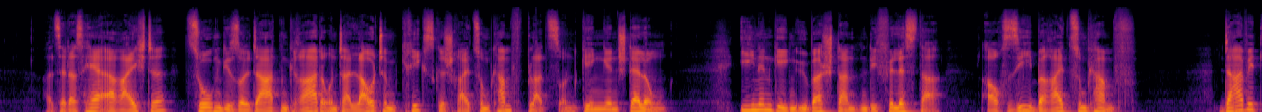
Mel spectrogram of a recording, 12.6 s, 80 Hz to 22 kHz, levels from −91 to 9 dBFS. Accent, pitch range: German, 110-140 Hz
